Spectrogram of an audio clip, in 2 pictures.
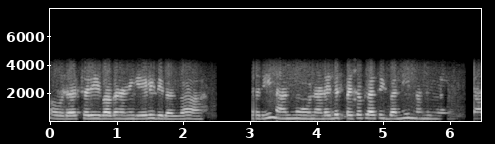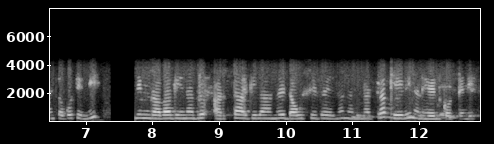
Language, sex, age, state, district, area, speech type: Kannada, female, 18-30, Karnataka, Kolar, rural, conversation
